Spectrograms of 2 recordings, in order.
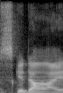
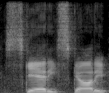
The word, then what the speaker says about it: Skadi: I always want to say Eye of Skadi, and I know that's a weird way to pronounce it, so Skadi.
